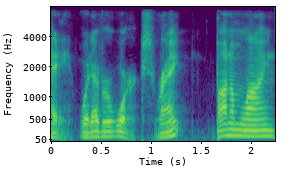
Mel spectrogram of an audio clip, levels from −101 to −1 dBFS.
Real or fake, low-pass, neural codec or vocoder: real; 7.2 kHz; none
